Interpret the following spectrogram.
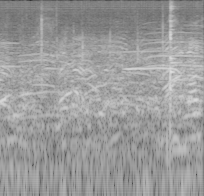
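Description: Indistinct overlapping voices of players and spectators calling and chatting across an open field, with one sharp click near the end.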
